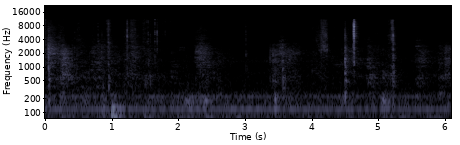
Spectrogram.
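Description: Faint rustling and a few light clicks of sticker paper being peeled, folded and pressed down by hand onto a planner page, over a steady low electrical hum.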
